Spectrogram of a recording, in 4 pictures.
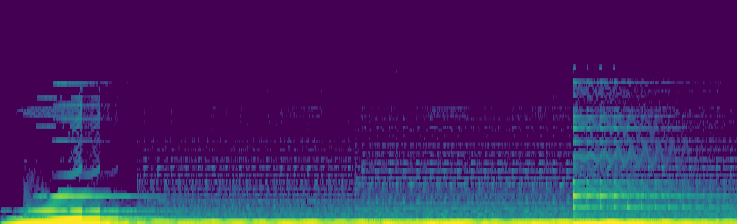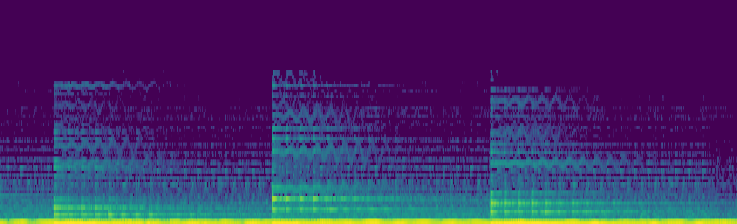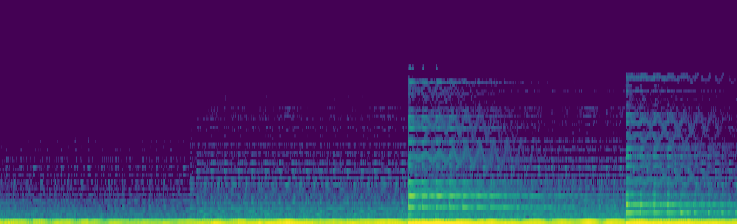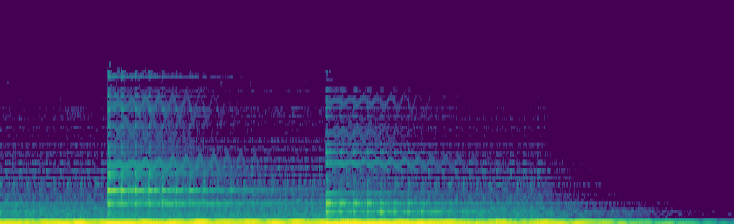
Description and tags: Uneasy Rest
A simple song built in Garage Band for my modded Minecraft Decimation Series. Used in the outro/endcards. If you use this song, please tell me in the comments, so I can check out what you have done with it.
